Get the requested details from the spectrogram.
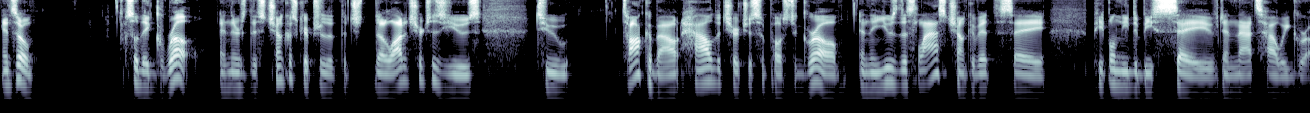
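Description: A man at a medium pitch and moderate pace with ordinary pitch variation, in a dry, close sound with no echo and a very clean recording with a silent background. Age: 20s. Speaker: podcast host and former pastor. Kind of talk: solo podcast talk on scripture. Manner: halting, many fillers and restarts.

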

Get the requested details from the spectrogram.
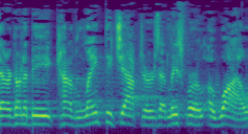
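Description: A man's high-pitched voice, at a moderate pace, comes through noticeable background noise. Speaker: Bible teacher podcast host. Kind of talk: Bible teaching monologue. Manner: casual with filler words.

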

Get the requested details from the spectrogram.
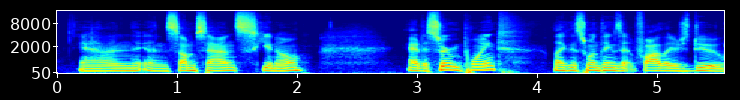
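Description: Pausing long and often, a man of medium pitch keeps his loudness very even in a very clean recording with a silent background. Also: fairly slow pace. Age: 40s. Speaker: podcast guest, aspiring woodworker. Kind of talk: casual chat. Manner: halting, many fillers.

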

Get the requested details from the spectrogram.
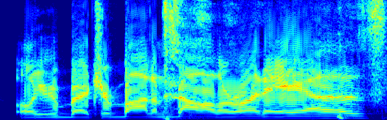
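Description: A man's put-on character voice in a Texan accent, medium in pitch, at a fairly slow pace.

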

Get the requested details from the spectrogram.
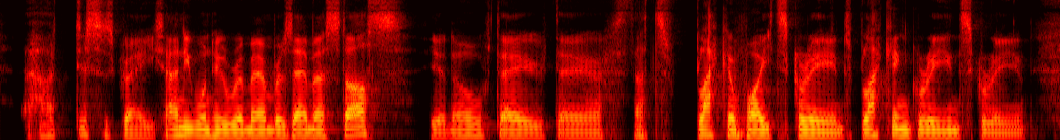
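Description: In a Dublin accent, a man speaks with fairly even intonation on a very clean recording with a silent background. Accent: Irish (Dublin). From Ireland. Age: 50s.

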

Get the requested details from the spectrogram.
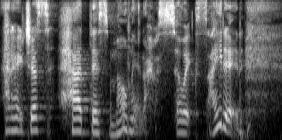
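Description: A woman speaks with an American accent at a moderate pace. Her pitch sits in the medium range and varies in an ordinary way. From Los Angeles. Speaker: photographer and writer. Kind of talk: live storytelling. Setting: stage with live audience. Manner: casual, animated.

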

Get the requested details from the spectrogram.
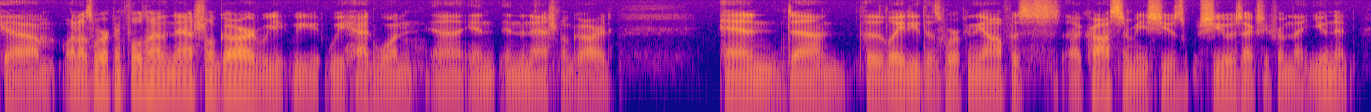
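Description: Speaking at a fairly quick pace, a man with an American accent has a very deep, low pitch and fairly even intonation. The recording is very clean, with a silent background. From Uintah Basin, Utah. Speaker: army officer and veterans group founder. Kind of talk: podcast interview.

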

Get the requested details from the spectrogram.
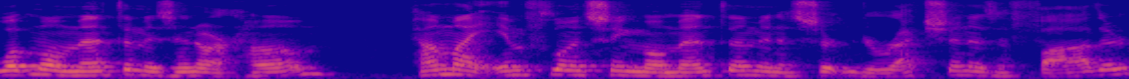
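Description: A man speaks at a moderate pace with a plain, everyday voice. His pitch is fairly high, with ordinary pitch variation. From Mexico, then Colorado. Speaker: parenting expert and psychologist. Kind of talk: interview.

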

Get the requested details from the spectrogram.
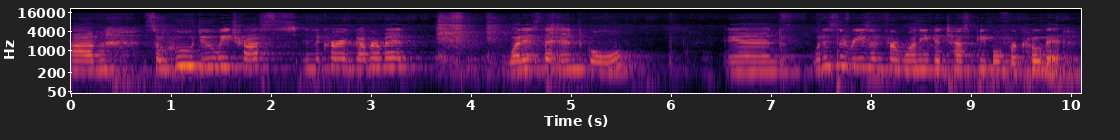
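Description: Over noticeable background noise, a woman with a high pitch speaks at a fairly slow pace with fairly even intonation. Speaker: event host. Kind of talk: casual chat.

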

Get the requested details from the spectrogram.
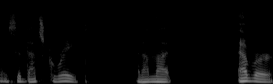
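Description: Somewhat breathy and dark, mellow in tone, a man's medium-pitched voice in an American accent moves at a fairly quick pace. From Ohio, US Midwest. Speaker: psychologist. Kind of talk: casual chat.

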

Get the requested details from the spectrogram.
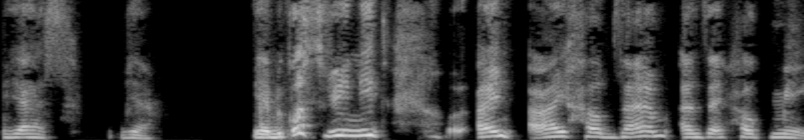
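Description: At a fairly slow pace, the somewhat breathy speaker uses lively intonation and leaves long, frequent pauses. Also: woman, fairly high pitch for a woman. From Ukraine, Kherson. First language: Ukrainian or Russian. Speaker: businesswoman. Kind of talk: interview. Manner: halting.

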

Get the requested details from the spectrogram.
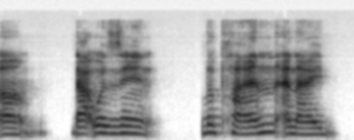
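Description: A woman speaks at a medium pitch in a Hawaiian accent against a quiet background. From Hawaii, Maui. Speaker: college track athlete. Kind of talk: interview.

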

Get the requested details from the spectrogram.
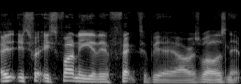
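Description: With a British accent, the speaker goes at a fairly quick pace against a quiet background. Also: man. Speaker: football podcast host. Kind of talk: casual chat.

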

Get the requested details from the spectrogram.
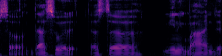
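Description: With a New York accent, a man talks at a fairly quick pace on a very clean recording with a silent background. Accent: New York City. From New York City (Brooklyn), Jamaican family. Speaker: college basketball player. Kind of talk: casual interview.

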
